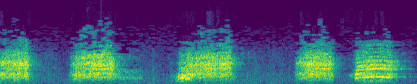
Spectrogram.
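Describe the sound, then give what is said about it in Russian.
Loud, harsh parrot screeches from a cockatoo and a green-winged macaw sitting on a perch, five raspy calls in a row, each about half a second long with short gaps between, piercing. “Каково же было мое разочарование, когда вместо драки я увидел мирно сидевших на жердочке попугаев кокоду и зеленокрылого ару, явно озабоченных лужением своих глоток.”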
